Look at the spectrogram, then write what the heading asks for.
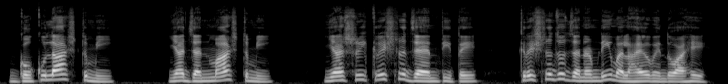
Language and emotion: Sindhi, neutral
